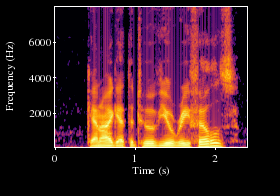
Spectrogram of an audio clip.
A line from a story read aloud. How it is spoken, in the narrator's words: asked with a kindly smile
